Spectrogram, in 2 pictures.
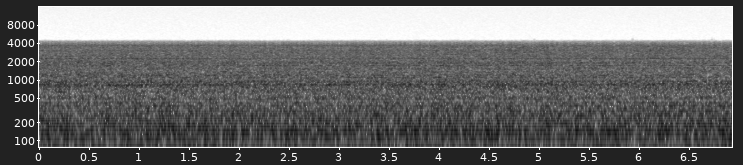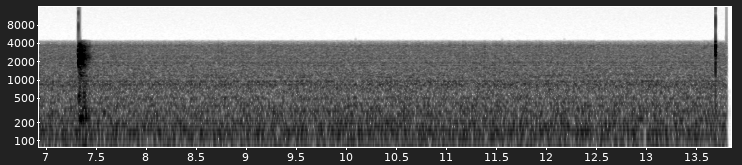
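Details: Toy poodle after playing with a cushion, recorded for the vet: a single sharp, brief "kah"-like cough against background hiss; vet found normal heart sounds and no abnormality; cough.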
